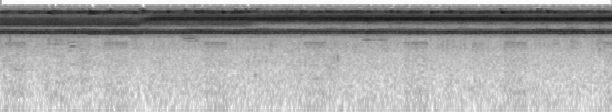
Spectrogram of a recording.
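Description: Cicadas buzzing in a loud, steady, high-pitched drone that shifts slightly higher about a second and a half in.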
